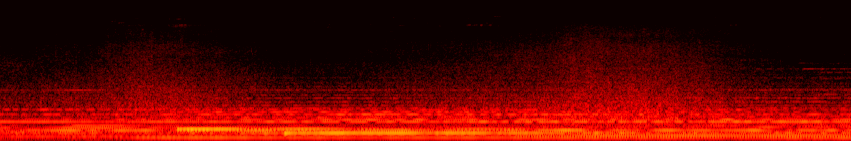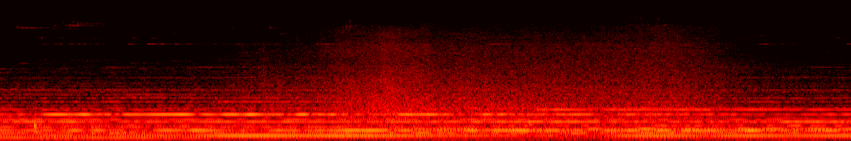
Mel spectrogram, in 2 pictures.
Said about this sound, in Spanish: Deja que las olas del mar te relajen, que el ritmo de esta marea mece tu cuerpo. Siente cómo flota y entrégate a este vaivén.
